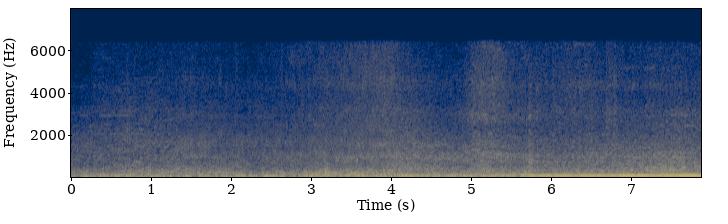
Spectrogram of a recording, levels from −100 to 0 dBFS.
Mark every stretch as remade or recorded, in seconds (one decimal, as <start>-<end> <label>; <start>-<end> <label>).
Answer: 0.0-1.4 recorded; 1.4-4.1 remade; 4.1-7.9 recorded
